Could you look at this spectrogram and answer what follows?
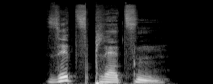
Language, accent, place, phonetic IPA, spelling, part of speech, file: German, Germany, Berlin, [ˈzɪt͡sˌplɛt͡sn̩], Sitzplätzen, noun, De-Sitzplätzen.ogg
- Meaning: dative plural of Sitzplatz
